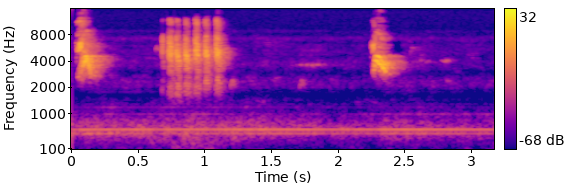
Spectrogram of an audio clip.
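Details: Chirping sparrow: one sharp chirp, a rapid burst of about six pulsed notes, then another clear chirp, set against a steady low electrical hum.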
